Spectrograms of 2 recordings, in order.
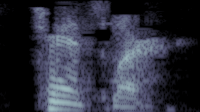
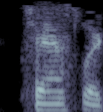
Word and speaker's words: Chancellor: And Chance, your first name is spelled C-H-A-N-C-E, right? – Yes, C-H-A-N-C-E-L-O-R. My name is Chancellor. Chancellor Kane.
